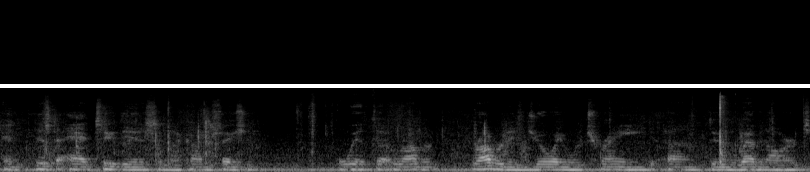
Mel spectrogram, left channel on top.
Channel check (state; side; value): silent; left; digital silence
